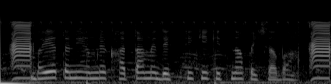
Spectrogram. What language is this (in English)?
Bhojpuri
